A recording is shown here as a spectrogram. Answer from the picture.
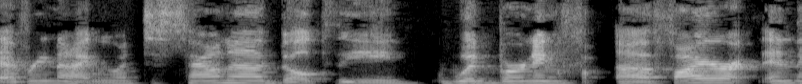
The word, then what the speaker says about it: sauna: That's how it's pronounced, by the way. It's the only Finnish word in the English dictionary, sauna, not sauna.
